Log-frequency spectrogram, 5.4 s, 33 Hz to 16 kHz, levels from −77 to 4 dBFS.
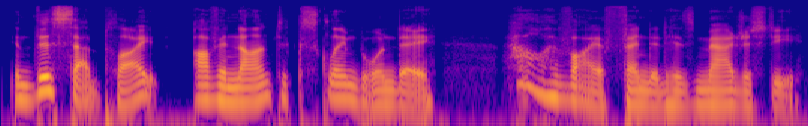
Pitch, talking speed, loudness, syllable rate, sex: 110 Hz, 155 wpm, -21 LUFS, 5.1 syllables/s, male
